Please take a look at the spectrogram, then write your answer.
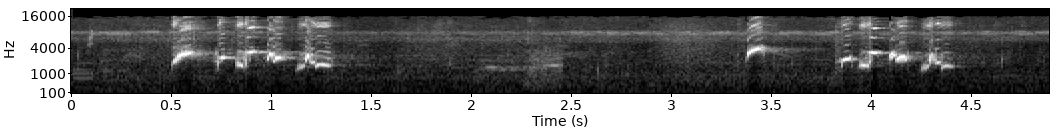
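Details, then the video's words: Red-whiskered bulbul song, a standard voice for training birds each morning to get them fired up quickly. Two bright, quick warbled phrases of five or so sharp chirping notes, separated by a pause with a faint low murmur. "Luyện giọng chào mào âm chuẩn mỗi sáng giúp chim nhanh căng lửa"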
